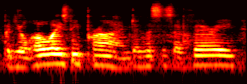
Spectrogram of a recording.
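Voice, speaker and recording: ASMR role-play, patient bookish librarian, androgynous mid-pitched voice, soft hesitant delivery, faint ambient noise. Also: fairly even intonation. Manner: soft-spoken, hesitant, unhurried explaining. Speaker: librarian showing gardening books.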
